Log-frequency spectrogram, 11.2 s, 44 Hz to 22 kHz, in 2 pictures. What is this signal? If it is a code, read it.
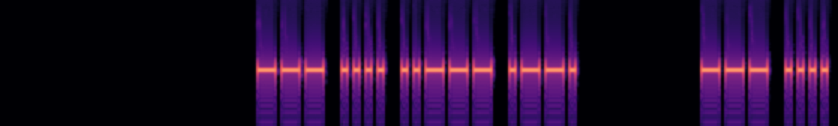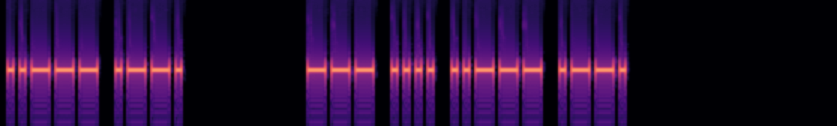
Morse code, heard as a keyed tone, about 30 wpm, 700 Hz. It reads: OH2P OH2P OH2P
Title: DXCC-100 Call Signs - 4 Characters - Repeated 3x - 30wpm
